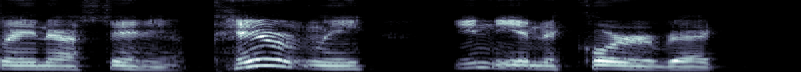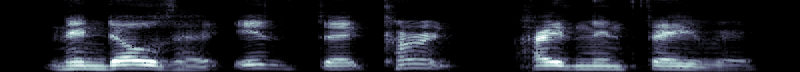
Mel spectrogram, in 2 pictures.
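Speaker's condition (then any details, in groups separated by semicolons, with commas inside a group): Cerebral palsy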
